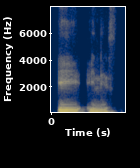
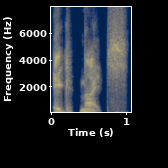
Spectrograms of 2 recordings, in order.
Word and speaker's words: ignites: Inis. Close. It is ignites.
